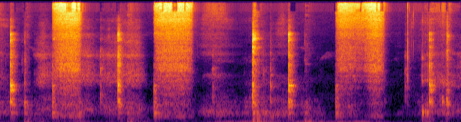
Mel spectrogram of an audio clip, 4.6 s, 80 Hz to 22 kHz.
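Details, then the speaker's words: Mercedes OM603/OM606 turbodiesel injector on a hand-lever pop tester, third injector, leak-tight: each stroke gives a soft smooth hiss with no crisp chatter; worn nozzle. "C'est étanche. Ouais, vous entendez, ça gronde pas quoi."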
